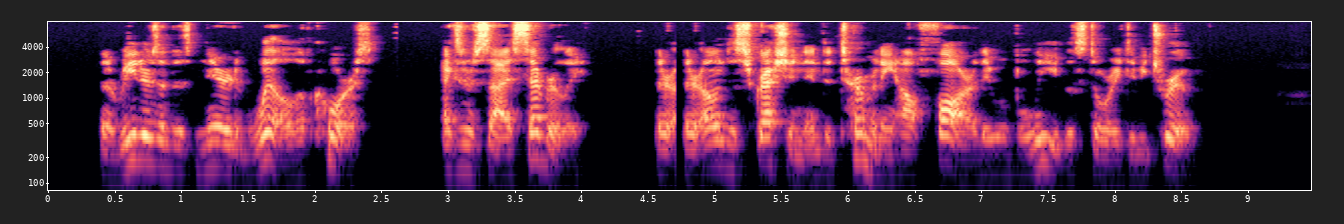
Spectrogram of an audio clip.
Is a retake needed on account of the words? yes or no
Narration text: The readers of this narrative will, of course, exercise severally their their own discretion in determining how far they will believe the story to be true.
no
